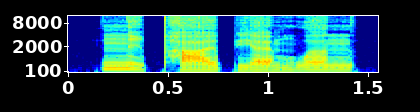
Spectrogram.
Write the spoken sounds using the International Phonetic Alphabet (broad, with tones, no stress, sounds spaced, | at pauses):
n̪ i˥˨ pʰ a˨˦ ɪ̯ p j ɛ̰˨˩ m w ə˦ n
